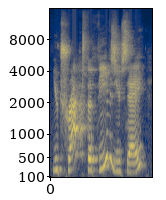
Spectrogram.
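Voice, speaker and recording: Old guy, slow and bossy but kind, lady doing him. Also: fairly high pitch, wildly swooping pitch, sharp tone, full character voice. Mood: commanding. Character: gruff, caring old man, slow and firm.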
